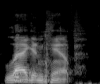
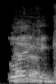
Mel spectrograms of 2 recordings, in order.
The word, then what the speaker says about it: Langenkamp: Langenkamp. – Langenkamp.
